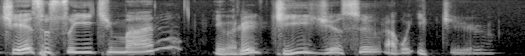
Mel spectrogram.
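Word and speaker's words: Jesus: 영어로는 발음상으로는 제수스이지만 이거를 지저스라고 읽지요.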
